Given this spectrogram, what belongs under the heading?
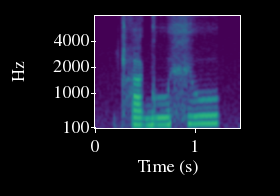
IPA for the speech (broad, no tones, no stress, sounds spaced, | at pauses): ʈʰ a ɡ uː xʲ u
